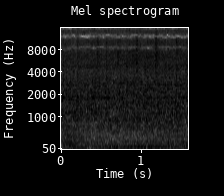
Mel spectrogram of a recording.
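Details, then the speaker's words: Willys CJ2A flathead (about 55 hp) after restoration, new fuel pump, idle mixture screw two turns out, smoking from oil in cylinders: steady even low idle rumble, slight diesel-like clatter, no misses; runs healthy. "there you go she's running she's she sounds nice she sounds like a jeep should"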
